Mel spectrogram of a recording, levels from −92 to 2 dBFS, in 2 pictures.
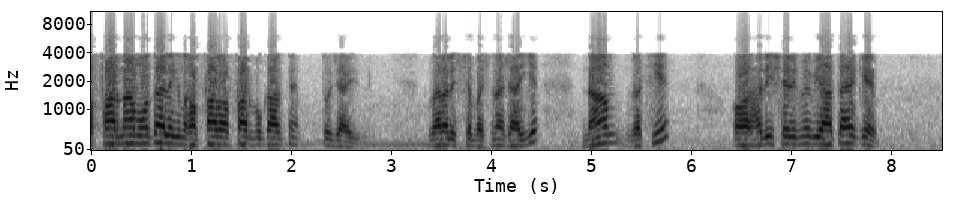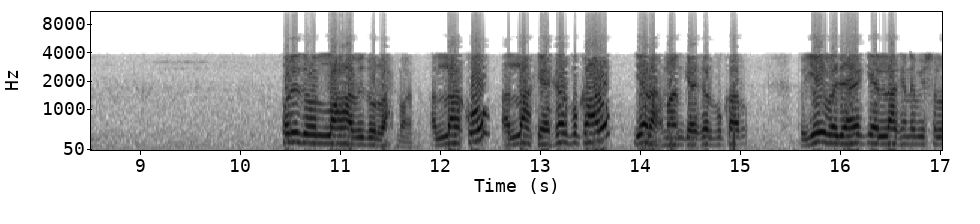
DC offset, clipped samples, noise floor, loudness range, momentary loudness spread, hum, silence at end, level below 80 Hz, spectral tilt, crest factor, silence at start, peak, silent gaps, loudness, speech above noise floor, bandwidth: under 0.1%; 2%; -42 dBFS; 6 LU; 10 LU; none; 0 s; -36 dBFS; -5.5 dB/octave; 10 dB; 0 s; 0 dBFS; none; -8 LUFS; 34 dB; 11 kHz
